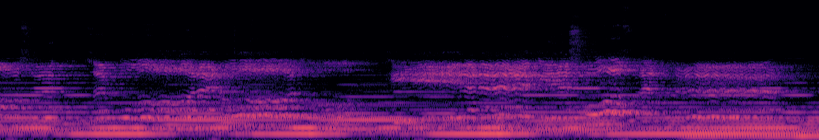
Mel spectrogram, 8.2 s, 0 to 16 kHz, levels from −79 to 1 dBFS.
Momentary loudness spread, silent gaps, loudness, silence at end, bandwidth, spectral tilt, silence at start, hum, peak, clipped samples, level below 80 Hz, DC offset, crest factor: 5 LU; none; -34 LUFS; 0 s; 9.4 kHz; -7 dB/octave; 0 s; none; -20 dBFS; under 0.1%; -48 dBFS; under 0.1%; 14 dB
